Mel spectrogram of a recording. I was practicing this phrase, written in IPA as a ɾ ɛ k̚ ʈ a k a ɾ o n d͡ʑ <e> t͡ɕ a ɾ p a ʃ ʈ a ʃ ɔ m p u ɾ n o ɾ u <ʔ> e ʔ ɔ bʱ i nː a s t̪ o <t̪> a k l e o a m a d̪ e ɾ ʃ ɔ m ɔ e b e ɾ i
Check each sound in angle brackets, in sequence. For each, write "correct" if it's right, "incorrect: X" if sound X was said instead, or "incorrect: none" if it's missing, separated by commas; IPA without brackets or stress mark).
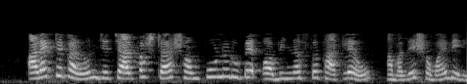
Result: correct, incorrect: p, incorrect: t̪ʰ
